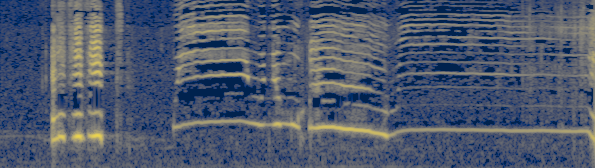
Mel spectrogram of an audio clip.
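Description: A cat meows several times in a quiet room: a quick cluster of short chirping cries, then longer drawn-out, wavering meows that slide in pitch, close and clear against silence.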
